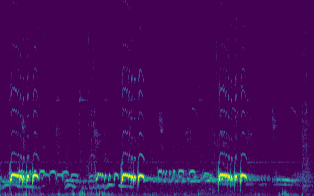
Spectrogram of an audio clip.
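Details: Local zebra dove, a vigorous caller, opens with a loud cluster of rapid coos. Rolling quieter notes follow, with two more strong bursts roughly two seconds apart.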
